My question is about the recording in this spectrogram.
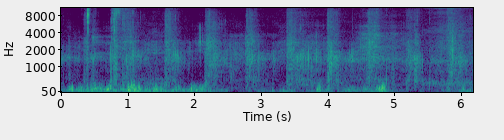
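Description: Footsteps crunching on a gravel driveway at a walking pace.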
